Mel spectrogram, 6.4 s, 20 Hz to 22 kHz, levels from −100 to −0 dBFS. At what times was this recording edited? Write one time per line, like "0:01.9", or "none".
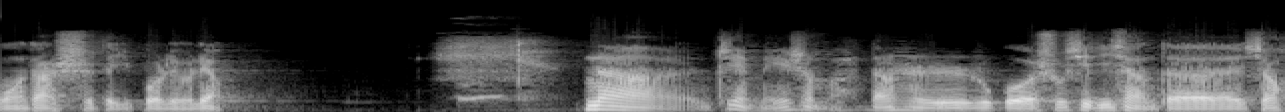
none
